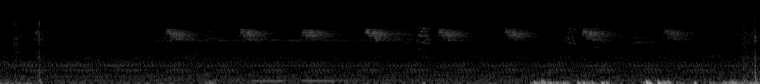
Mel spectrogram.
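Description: A bird chirping over and over, short high chirps about one every two-thirds of a second, starting about a second and a half in. Dull low bumps come in over the last two seconds.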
